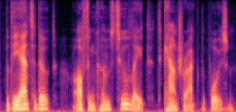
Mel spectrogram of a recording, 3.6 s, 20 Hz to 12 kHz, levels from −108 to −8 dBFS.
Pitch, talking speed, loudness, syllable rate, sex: 115 Hz, 185 wpm, -20 LUFS, 6.2 syllables/s, male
